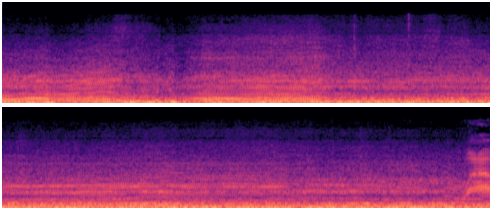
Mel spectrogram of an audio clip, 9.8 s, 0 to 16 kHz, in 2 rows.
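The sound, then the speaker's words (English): A Chevy SS race car engine roars loudly and continuously on a track course at turn 8, its pitch climbing and falling as it revs through gears, with heavy low rumble and road noise throughout. “And I'll stop talking and let the engine do the talking.”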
